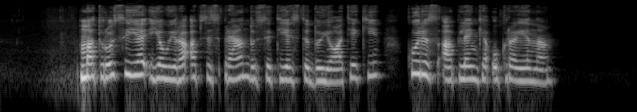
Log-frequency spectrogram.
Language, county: Lithuanian, Alytus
